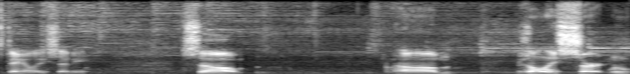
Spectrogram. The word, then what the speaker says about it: Daly City: was like no it's dally City but no it's Daly City so um there's only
